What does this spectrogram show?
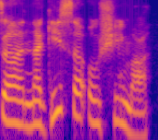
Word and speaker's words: Nagisa Oshima: Nakasaka Omi Oshama Oshama. It's Nagisa Oshima.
